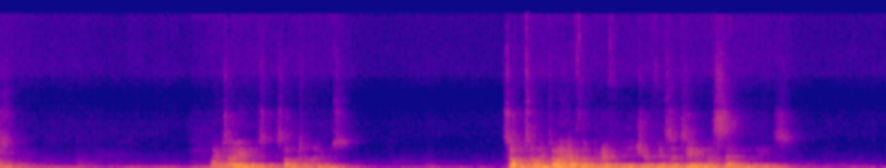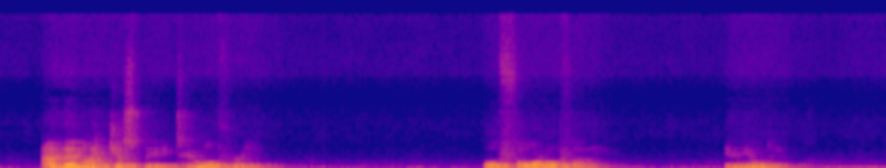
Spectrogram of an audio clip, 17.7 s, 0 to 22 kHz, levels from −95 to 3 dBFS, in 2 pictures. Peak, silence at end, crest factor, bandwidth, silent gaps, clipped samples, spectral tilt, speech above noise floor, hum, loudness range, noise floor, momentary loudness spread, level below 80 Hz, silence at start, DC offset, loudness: -10 dBFS; 0 s; 22 dB; over 20 kHz; none; under 0.1%; -8.5 dB/octave; 34 dB; none; 7 LU; -62 dBFS; 25 LU; -48 dBFS; 0 s; under 0.1%; -29 LUFS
